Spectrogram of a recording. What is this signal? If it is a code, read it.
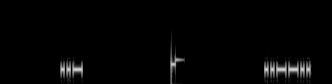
Morse code, heard as a keyed tone, about 40 wpm, 700 Hz. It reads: U ?
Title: Single Character (Letter:Number:Punctuation:Prosign) 40wpm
